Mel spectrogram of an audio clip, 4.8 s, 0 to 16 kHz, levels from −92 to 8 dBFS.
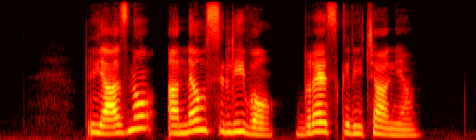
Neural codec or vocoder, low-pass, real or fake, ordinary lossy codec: codec, 32 kHz, 1.9 kbps, SNAC; 14.4 kHz; fake; none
